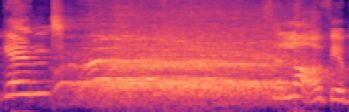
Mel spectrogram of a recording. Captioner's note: audience cheers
